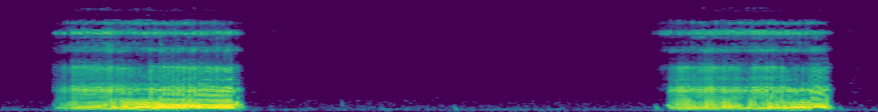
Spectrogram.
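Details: Pug dog snoring loudly, two long rasping, rumbling snores of about two seconds each, separated by roughly four seconds of quiet breathing, in a small indoor room.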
